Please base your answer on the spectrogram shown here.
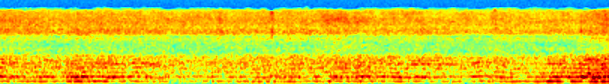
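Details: German wasp in a garden; continuous low humming buzz of its wings, steady pitch with faint wavering, swelling slightly louder toward the end.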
